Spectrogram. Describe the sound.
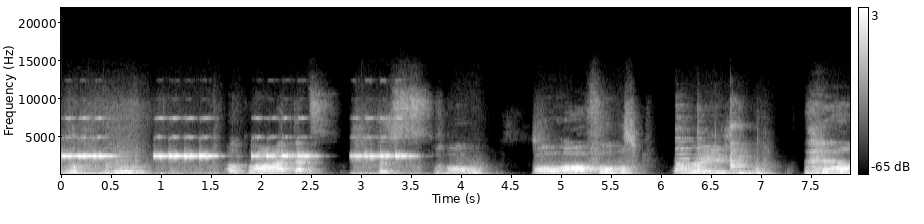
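An electronic alarm sounds in repeated shrill, steady beeps through the first half, fairly loud, while people talk over it and keep talking after it stops.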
